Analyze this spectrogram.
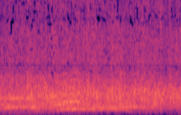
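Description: An audience claps on cue: a dense, loud, steady wash of applause that holds evenly for the whole stretch without pauses.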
